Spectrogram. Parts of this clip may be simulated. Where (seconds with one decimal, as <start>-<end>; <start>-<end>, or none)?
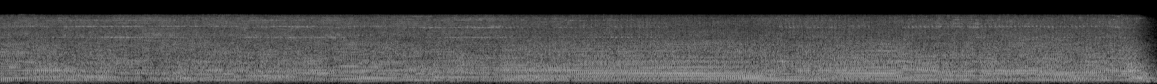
0.6-3.4; 4.0-5.7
